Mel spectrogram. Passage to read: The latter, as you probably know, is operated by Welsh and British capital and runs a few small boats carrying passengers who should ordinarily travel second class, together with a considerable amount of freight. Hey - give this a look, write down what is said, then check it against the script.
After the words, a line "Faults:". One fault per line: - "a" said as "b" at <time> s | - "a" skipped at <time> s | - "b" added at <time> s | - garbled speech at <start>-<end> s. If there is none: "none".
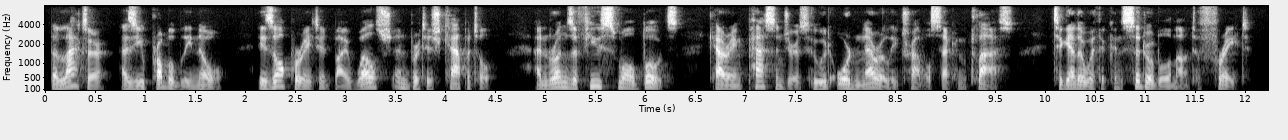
The latter, as you probably know, is operated by Welsh and British capital and runs a few small boats carrying passengers who would ordinarily travel second class, together with a considerable amount of freight.
Faults:
- "should" said as "would" at 7.7 s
